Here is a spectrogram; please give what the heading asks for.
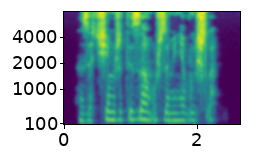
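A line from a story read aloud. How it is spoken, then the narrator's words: Whisper. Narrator (Russian): прошептал Влад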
